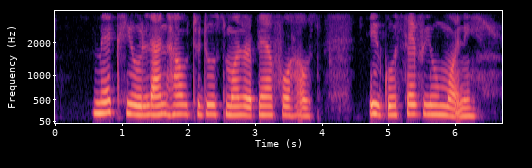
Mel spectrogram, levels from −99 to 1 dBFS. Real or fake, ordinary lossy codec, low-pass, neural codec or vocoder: real; none; 3.6 kHz; none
